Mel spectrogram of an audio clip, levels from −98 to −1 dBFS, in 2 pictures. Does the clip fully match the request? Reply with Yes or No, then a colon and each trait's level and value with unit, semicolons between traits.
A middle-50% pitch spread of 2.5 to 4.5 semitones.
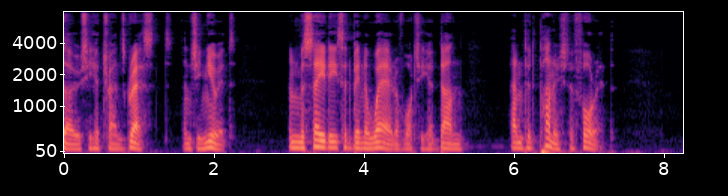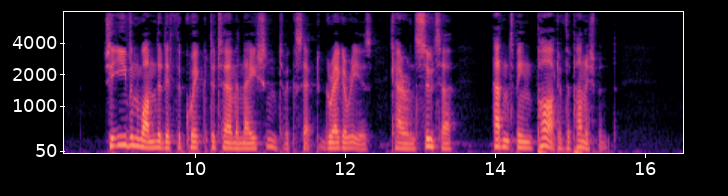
Yes: average, 3.4 semitones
